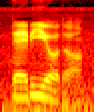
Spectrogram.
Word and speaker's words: periodo: So in Italian, I have to say periodo, okay? Periodo.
